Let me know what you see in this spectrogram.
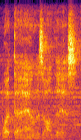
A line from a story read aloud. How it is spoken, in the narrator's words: Bree muttered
